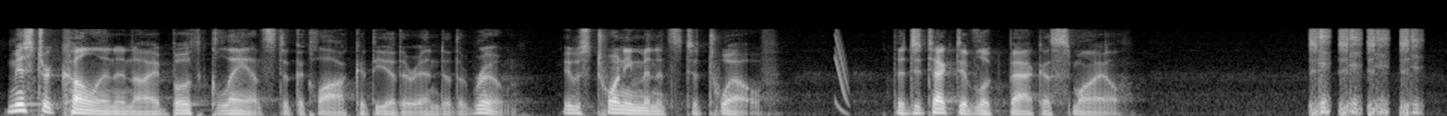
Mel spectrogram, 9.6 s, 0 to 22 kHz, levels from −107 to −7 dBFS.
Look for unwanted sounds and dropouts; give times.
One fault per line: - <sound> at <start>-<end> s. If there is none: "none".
- chirp at 5.6-5.7 s
- laugh at 8.7-9.5 s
